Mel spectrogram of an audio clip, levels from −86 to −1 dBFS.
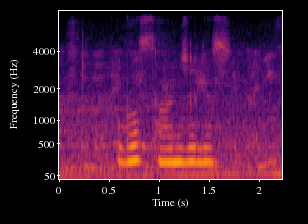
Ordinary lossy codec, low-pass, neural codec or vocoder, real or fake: none; 7.2 kHz; none; real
